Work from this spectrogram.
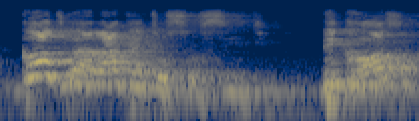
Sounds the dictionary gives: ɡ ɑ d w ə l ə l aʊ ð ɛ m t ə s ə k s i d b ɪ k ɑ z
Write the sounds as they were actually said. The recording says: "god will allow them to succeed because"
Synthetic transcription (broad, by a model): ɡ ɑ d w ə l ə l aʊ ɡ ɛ t ə s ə s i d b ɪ k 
